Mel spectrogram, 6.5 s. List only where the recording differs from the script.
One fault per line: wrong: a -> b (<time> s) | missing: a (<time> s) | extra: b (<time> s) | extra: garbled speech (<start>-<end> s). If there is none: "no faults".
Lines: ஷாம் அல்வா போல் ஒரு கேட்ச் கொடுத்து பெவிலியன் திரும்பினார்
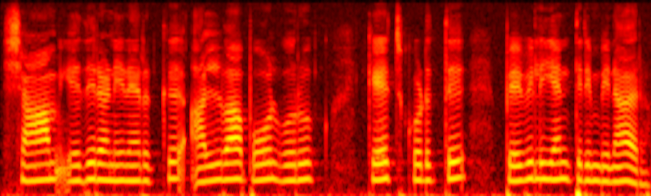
extra: எதிரணியினருக்கு (0.7 s)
